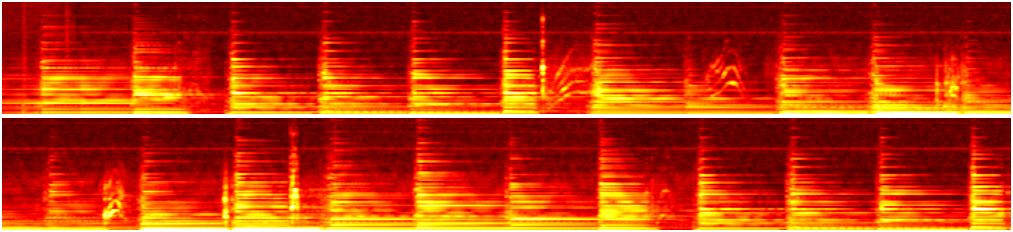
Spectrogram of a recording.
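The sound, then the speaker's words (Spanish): A love song plays loudly and continuously, built on sustained, heavily processed synth chords that shift every couple of seconds in a steady rhythm, with no voices heard. “Vamos ahora con una canción de amor de las que me gustan.”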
